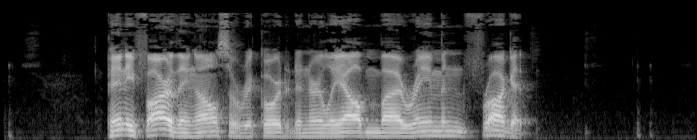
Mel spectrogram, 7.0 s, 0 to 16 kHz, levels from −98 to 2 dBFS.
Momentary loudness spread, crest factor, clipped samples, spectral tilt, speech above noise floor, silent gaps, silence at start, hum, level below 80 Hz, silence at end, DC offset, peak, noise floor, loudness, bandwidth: 9 LU; 18 dB; under 0.1%; -6 dB/octave; 57 dB; none; 1.1 s; none; -52 dBFS; 1.7 s; under 0.1%; 0 dBFS; -74 dBFS; -17 LUFS; 11.5 kHz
